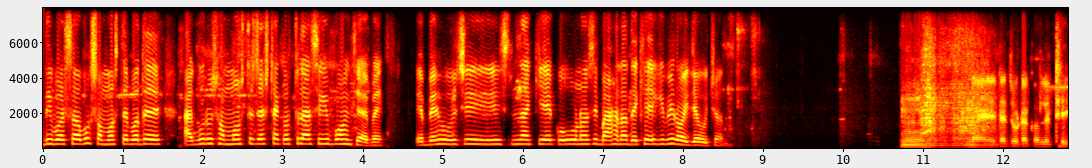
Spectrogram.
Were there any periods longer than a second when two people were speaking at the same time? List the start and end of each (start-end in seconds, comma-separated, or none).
none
